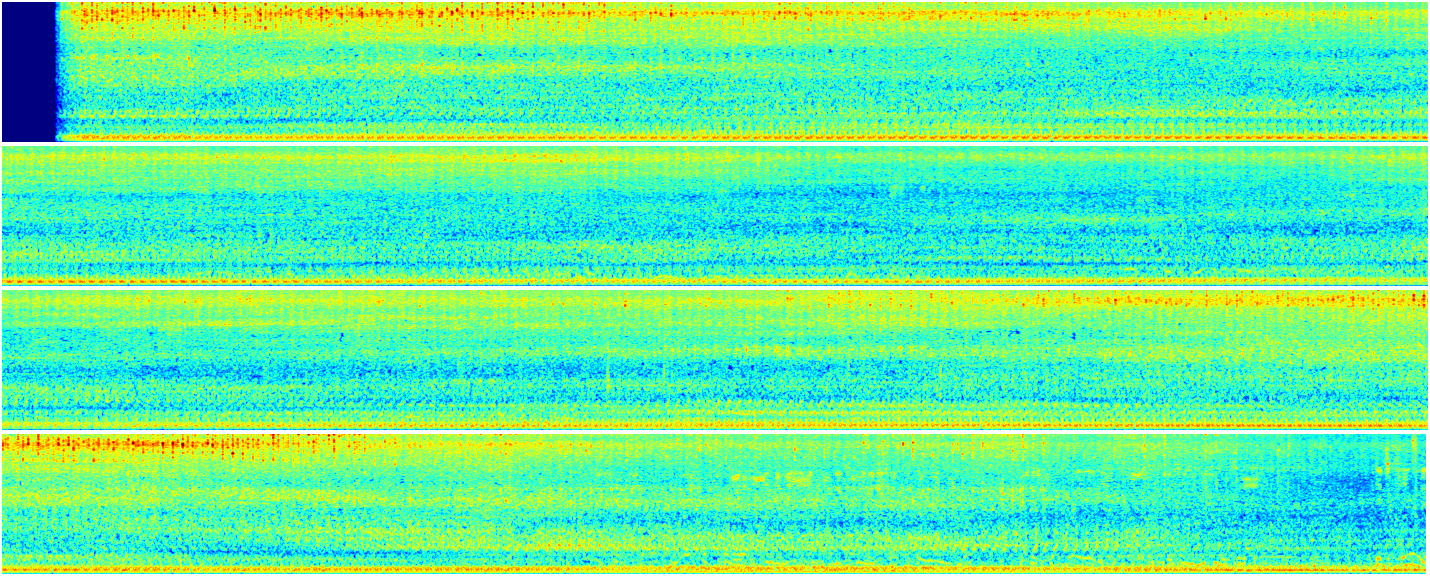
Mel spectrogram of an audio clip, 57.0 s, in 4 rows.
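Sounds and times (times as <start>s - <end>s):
car engine idling: 0.5s - 57.0s.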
